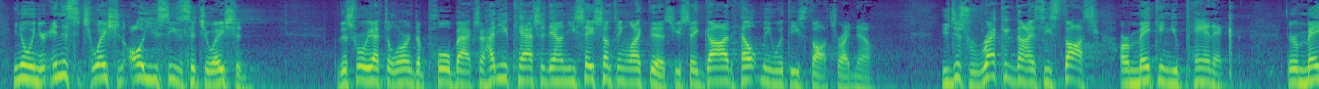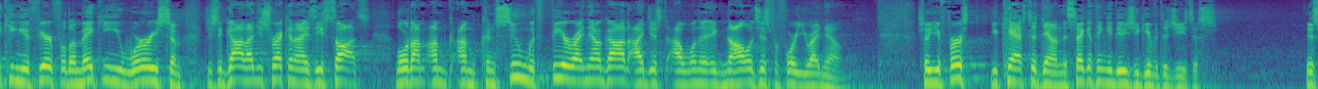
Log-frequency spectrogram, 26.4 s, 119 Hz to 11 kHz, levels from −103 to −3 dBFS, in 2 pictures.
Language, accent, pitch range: English, American, 140-185 Hz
